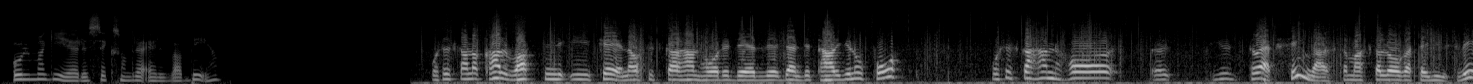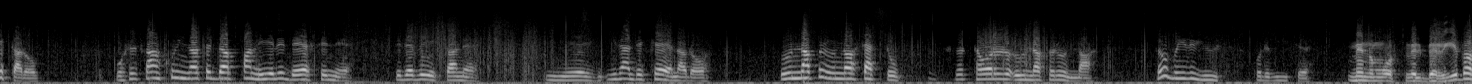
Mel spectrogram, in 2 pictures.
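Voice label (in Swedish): Arbrå Hälsingland, dialekter; Folkminnen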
